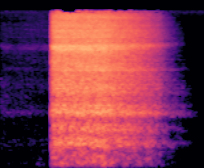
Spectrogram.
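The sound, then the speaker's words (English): A single long, breathy exhale during a guided belly-breathing exercise, starting abruptly as a loud rush of air and tapering off over about a second before stopping. “just take a breath in and just exhale everything out”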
